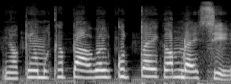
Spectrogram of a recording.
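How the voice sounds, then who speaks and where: An extremely high, squeaky small child from a comic cartoon. The kid is cheeky and bossy, scolds and teases, and mangles words. Music plays behind the voice. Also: steady tone, fairly quick, a bit bright. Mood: indignant.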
